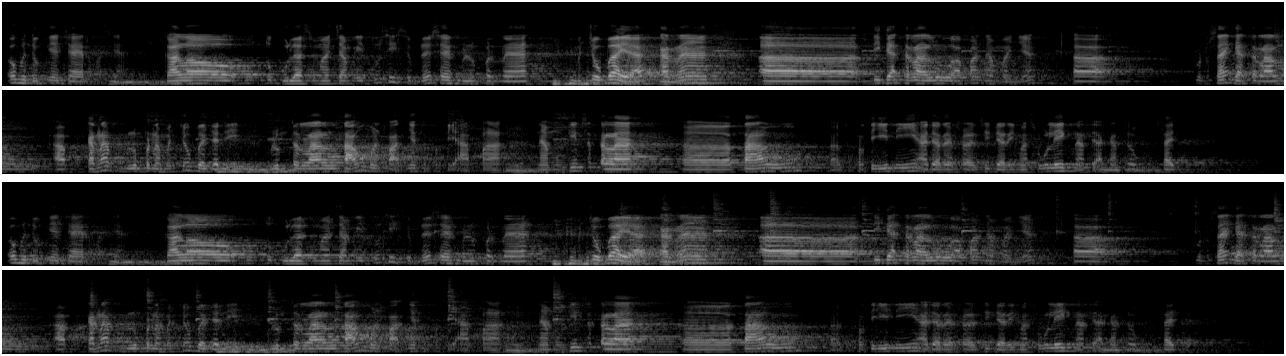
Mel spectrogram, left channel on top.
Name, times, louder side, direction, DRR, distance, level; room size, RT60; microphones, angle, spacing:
voice 1, 0.1-1.2 1.6-5.5 5.9-10.3 10.7-11.1 11.9-15.2 15.5-17.0 17.3-19.2 19.6-20.8 21.1-21.2 21.5-24.5, left 2 dB, 25° left, 6 dB, 1.4 m, -36 dB
voice 2, 1.1-1.7 5.5-6.1 6.6-6.9 14.9-15.8 17.8-18.3 23.8-24.4, equal, 20° right, 4 dB, 1.3 m, -46 dB
sound 1, 3.5-3.6 3.8-3.9 4.3-4.4 4.9-5.0 5.3-5.4 5.6-5.8 6.2-6.3 6.6-6.8 7.1-7.4 7.7-7.9 8.6-8.8 9.6-9.8 10.5-10.6 11.1-11.2 11.7-12.0 12.7-12.9 13.7-13.9 14.3-14.4 14.8-15.0 15.5-15.6 16.1-16.3 16.6-16.7 17.3-17.5 18.3-18.5, right 6 dB, 60° right, 6.1 m, -51 dB
27.5 x 20.5 x 9.9 m, 2.4 s
head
